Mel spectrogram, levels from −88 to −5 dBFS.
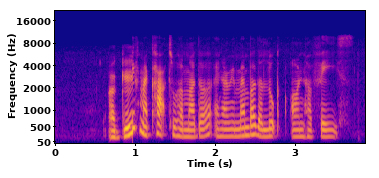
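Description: From 0.97 s to the end, a section at the wrong speed: speech runs 1.33 times fast, about five semitones higher. Likely a clock mismatch.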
